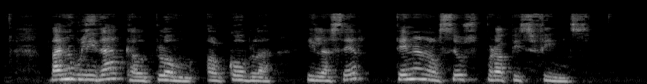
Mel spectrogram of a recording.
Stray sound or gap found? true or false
false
